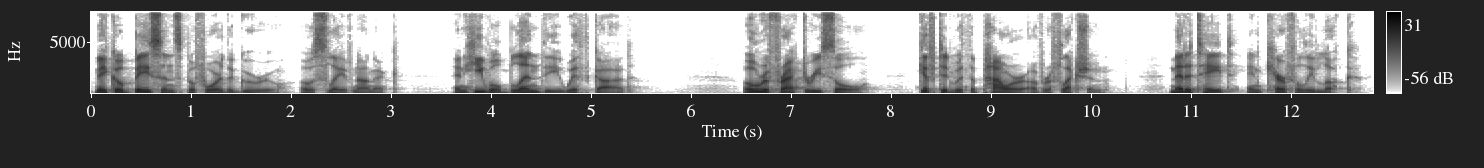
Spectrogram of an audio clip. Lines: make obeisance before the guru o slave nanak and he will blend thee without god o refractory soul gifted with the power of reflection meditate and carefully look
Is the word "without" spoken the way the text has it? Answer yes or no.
no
